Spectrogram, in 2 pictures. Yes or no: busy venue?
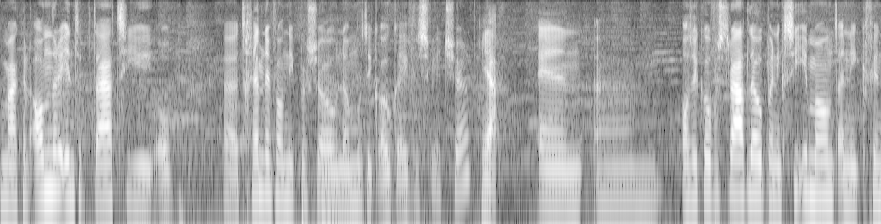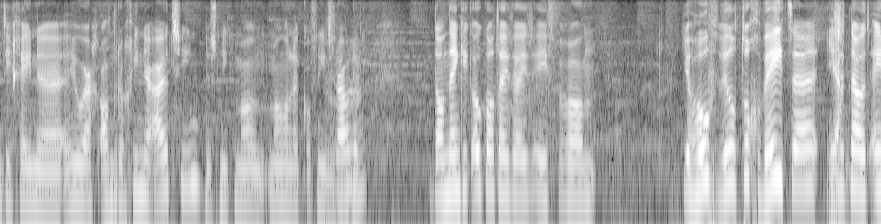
yes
